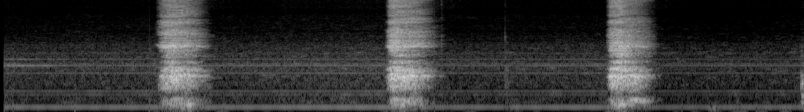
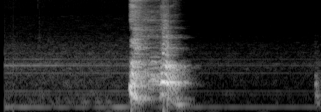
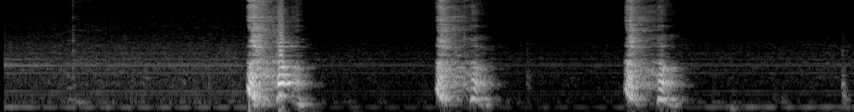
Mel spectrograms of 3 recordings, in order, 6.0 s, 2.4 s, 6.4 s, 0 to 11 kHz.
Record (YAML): exhalation_length: 6.0 s
exhalation_amplitude: 32768
exhalation_signal_mean_std_ratio: 0.32
cough_length: 2.4 s
cough_amplitude: 32768
cough_signal_mean_std_ratio: 0.29
three_cough_length: 6.4 s
three_cough_amplitude: 32768
three_cough_signal_mean_std_ratio: 0.26
survey_phase: beta (2021-08-13 to 2022-03-07)
age: 65+
gender: Female
wearing_mask: 'No'
symptom_none: true
smoker_status: Ex-smoker
respiratory_condition_asthma: false
respiratory_condition_other: false
recruitment_source: REACT
submission_delay: 2 days
covid_test_result: Negative
covid_test_method: RT-qPCR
